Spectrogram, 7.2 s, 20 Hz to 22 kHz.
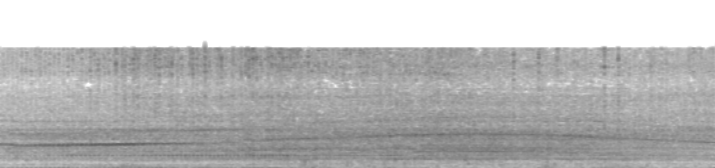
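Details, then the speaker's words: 1996 Yamaha Virago XV750 V-twin, sat about 10 years untouched, test ride after cleanup: steady low rumble, even firing with no misses or surging over wind noise; running properly. "Pretty damn good. Cleaned up really nice. This was actually super easy to get cleaned up and running great."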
